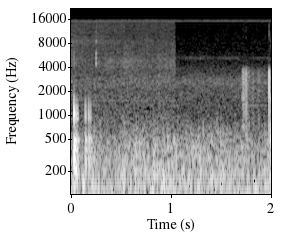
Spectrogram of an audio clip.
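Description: Low, steady rumbling background noise with a brief click right at the start.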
